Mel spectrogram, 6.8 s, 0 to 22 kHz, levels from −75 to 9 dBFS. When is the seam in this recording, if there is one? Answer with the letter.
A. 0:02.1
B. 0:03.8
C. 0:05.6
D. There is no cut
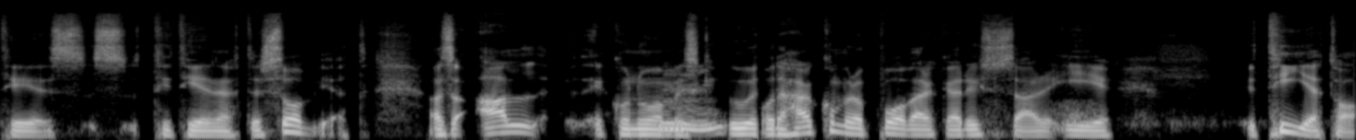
B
